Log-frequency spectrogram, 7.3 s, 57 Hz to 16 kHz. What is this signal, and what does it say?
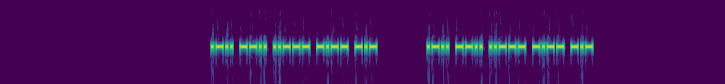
Morse code, heard as a keyed tone, about 51 wpm, 700 Hz. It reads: LZ2YK LZ2YK
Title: DXCC-100 Call Signs - 5 Characters - Repeated 2x - 50wpm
